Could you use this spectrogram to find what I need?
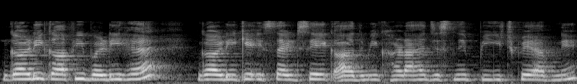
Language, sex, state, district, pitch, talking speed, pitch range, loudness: Hindi, female, Maharashtra, Washim, 225 Hz, 175 wpm, 215-235 Hz, -15 LUFS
